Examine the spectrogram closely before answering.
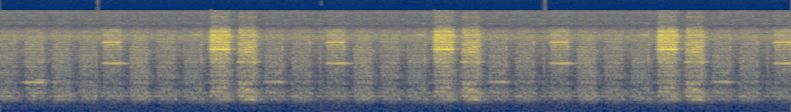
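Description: Ghost-hunting spirit box sweeping through radio static: hiss chopped into quick, even clicks with short beeps. A brief noisy fragment repeats about every two seconds, a looped replay of a response the investigators hear as "sí, ¿por?".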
